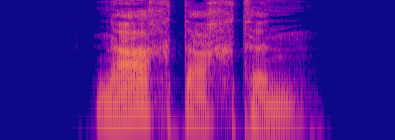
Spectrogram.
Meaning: first/third-person plural dependent preterite of nachdenken
- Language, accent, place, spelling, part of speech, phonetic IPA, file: German, Germany, Berlin, nachdachten, verb, [ˈnaːxˌdaxtn̩], De-nachdachten.ogg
